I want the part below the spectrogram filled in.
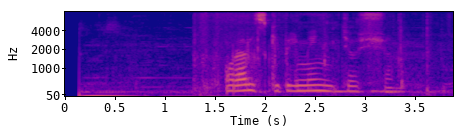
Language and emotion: Russian, neutral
